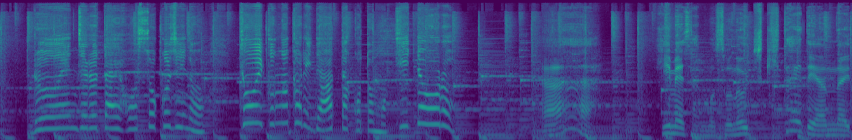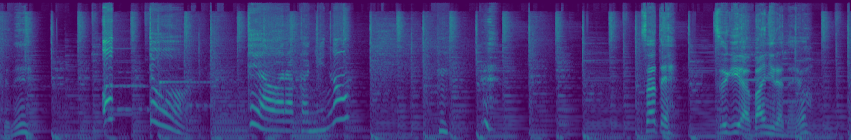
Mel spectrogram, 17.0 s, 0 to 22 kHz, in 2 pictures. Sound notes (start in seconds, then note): 12.8 chuckle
